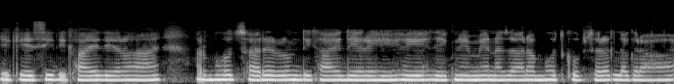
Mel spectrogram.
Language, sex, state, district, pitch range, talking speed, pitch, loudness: Hindi, female, Andhra Pradesh, Anantapur, 205-215 Hz, 205 wpm, 205 Hz, -10 LUFS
